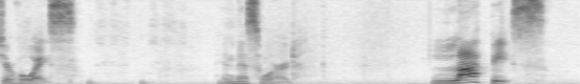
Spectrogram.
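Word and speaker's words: lápiz: voice in this word lapis it's not lapiz because the accent is here lapis lapis the Z in Spanish is pronounced as an s in Latin America lapis so we have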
